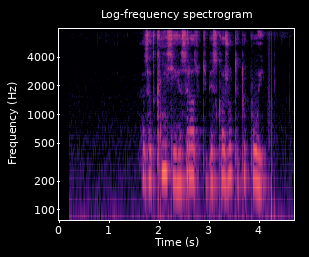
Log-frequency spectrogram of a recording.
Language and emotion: Russian, neutral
